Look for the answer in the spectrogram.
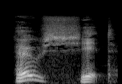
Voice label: Oh Shit, Male; Exclamation Sound Effects; VoiceBox; Twistedtracks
